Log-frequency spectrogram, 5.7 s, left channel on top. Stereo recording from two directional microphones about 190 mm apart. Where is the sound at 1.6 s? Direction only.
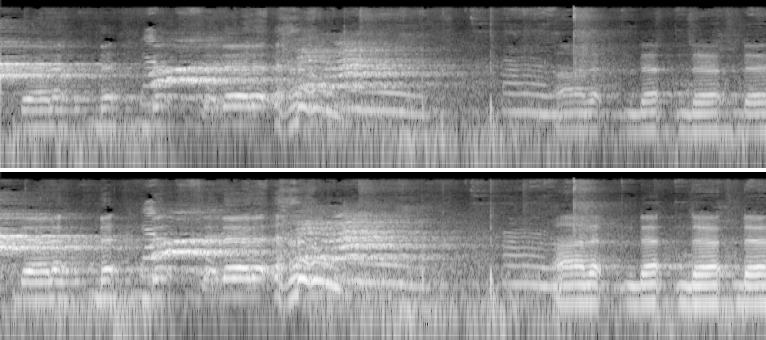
15° right (ahead or behind).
